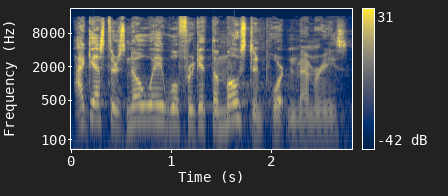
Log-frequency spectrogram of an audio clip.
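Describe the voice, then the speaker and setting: An earnest teenage boy hero in a video game. He has a high, youthful, husky voice that moves around expressively. It echoes as in a long hall. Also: sing-song, quick pace. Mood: sincere. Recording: long hall reverb over background music.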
